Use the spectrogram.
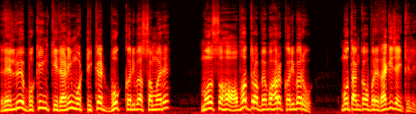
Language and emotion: Odia, angry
